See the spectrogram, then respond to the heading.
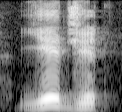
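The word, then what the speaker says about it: Yiğit: now now they're saying we just heard that digit is how you pronounce his name you know that I'm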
